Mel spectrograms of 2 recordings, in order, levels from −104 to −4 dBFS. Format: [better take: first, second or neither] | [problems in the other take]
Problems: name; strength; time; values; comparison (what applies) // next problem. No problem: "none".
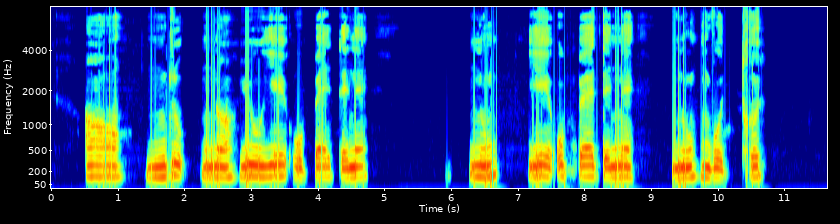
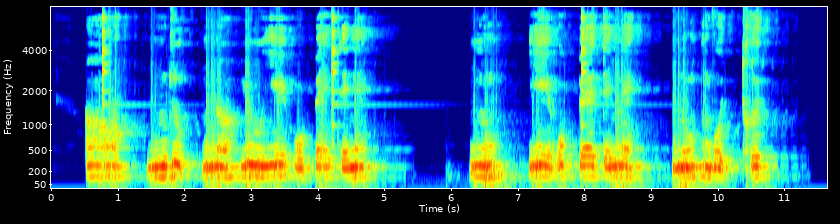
first | background sound (Cutlery, silverware / Dishes, pots, and pans); 18 dB below the speech // room echo; dies away in 0.7 s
